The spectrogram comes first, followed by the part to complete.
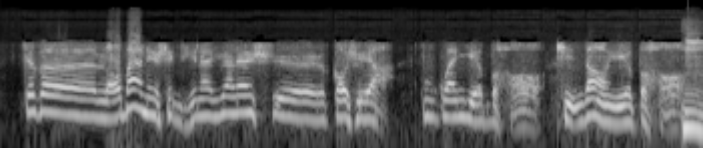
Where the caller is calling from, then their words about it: Nanjing, Jiangsu, China; 我是南京的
